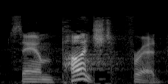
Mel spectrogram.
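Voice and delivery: slow line with all the weight on "punched"; stress on punched. Shown as a demonstration. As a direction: punch out the middle word, punched. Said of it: "you know he punched him".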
